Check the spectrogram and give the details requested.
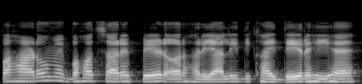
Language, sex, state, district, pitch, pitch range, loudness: Hindi, male, Jharkhand, Ranchi, 135 Hz, 125-145 Hz, -15 LUFS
